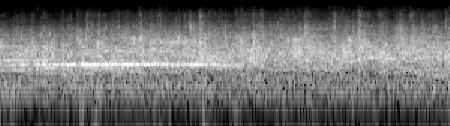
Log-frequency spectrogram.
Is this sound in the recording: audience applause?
yes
